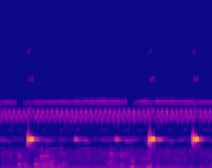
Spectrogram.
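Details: Night insect giving a mating sound: a few sharp, high tonal chirps spaced irregularly, roughly one to two seconds apart, over a constant faint high-pitched drone from other insects.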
